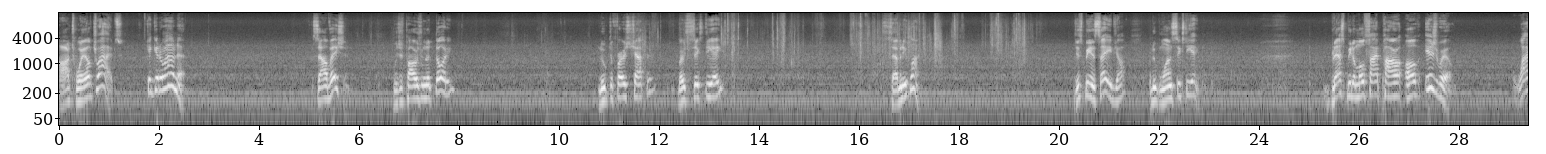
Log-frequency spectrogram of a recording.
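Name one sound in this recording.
An elderly man speaks calmly and close up, in short phrases with pauses.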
